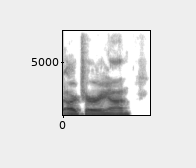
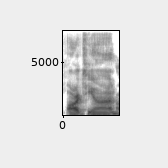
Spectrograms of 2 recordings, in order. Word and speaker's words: Arteon: I said, okay, before recording, I said Arturion, and then I fixed it. – Yes, of course. – So the Arturion. – The Arteon. – Arteon. Arteon. I'm saying Arteon.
